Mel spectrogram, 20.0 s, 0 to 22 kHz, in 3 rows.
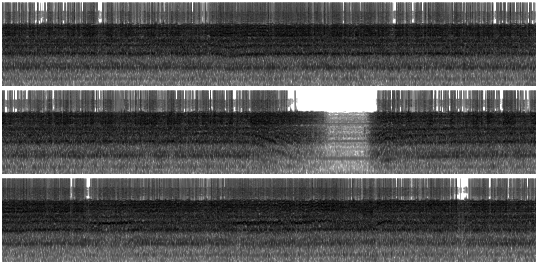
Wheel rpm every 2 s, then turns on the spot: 230, 230, 230, 230, 220, 60, 220, 230, 220, 240.
none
